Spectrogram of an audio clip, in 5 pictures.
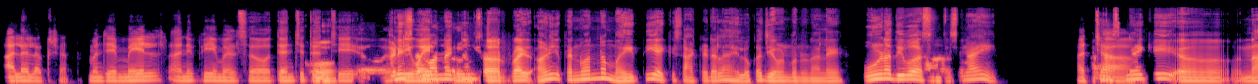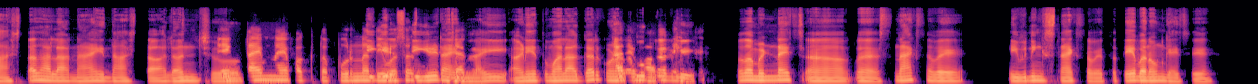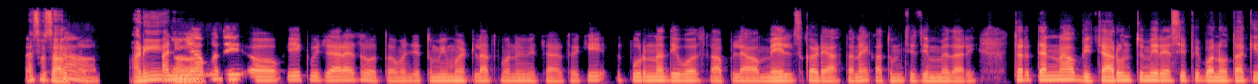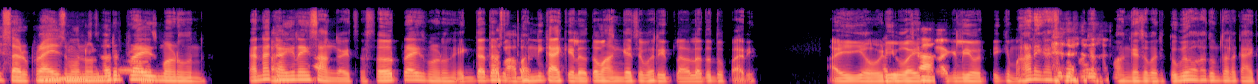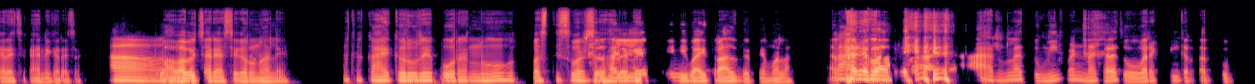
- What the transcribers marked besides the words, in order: in English: "मेल"; in English: "फिमेल्स"; in English: "डिव्हाईड"; "त्यांना" said as "त्यांनांवा"; in English: "सॅटर्डेला"; surprised: "अरे बापरे!"; other background noise; in English: "मिड नाइट्स"; in English: "इव्हनिंग"; in English: "मेल्सकडे"; unintelligible speech; chuckle; chuckle; put-on voice: "आता काय करू रे पोरांनो … त्रास देते मला"; unintelligible speech; laughing while speaking: "अरे बापरे!"; unintelligible speech; chuckle; in English: "ओव्हर अ‍ॅक्टिंग"; chuckle
- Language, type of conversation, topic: Marathi, podcast, कुटुंबाला एकत्र घेऊन बसायला लावणारे तुमच्या घरातले कोणते खास पदार्थ आहेत?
